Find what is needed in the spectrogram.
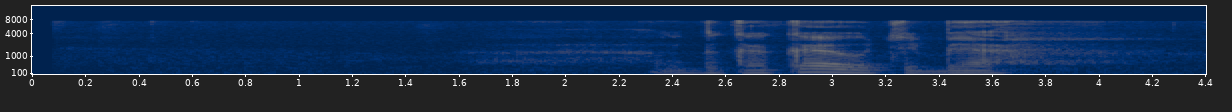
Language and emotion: Russian, neutral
